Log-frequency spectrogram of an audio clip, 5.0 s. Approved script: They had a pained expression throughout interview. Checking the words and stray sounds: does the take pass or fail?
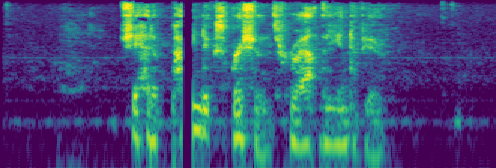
fail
